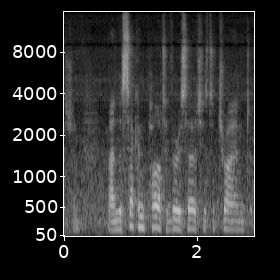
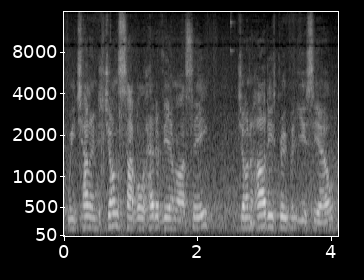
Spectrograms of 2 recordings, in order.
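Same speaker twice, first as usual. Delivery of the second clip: loud, raised announcer voice; formal announcement; 5 semitones higher, 6 dB louder than usual. Acted. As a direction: proclaim it to the camera. Announces the Ice Bucket Challenge.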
